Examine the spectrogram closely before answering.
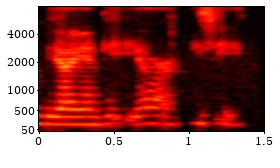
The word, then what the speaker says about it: Binder: And binder is like a 3-ring binder, Binder, easy.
